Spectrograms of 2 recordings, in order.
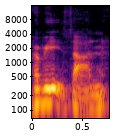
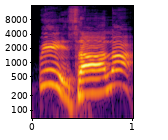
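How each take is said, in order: First: The word ends without the 'ra' syllable. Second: The word ends with an extra 'ra' syllable. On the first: This is how it is read in Thai. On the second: This is the reading as written in the old script.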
